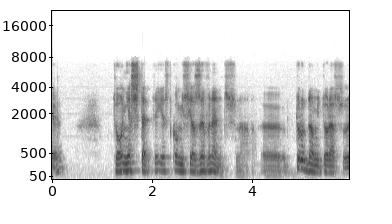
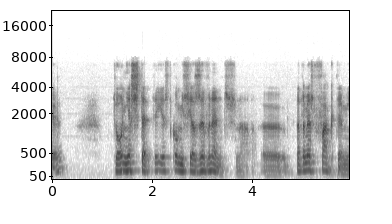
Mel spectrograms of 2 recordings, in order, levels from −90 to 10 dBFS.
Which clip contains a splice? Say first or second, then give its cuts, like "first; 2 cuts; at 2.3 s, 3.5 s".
second; 1 cut; at 4.8 s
